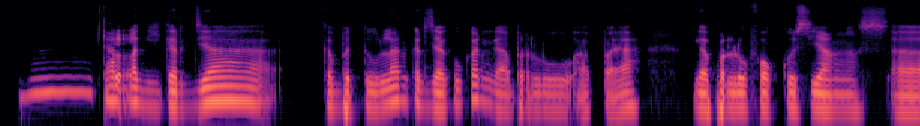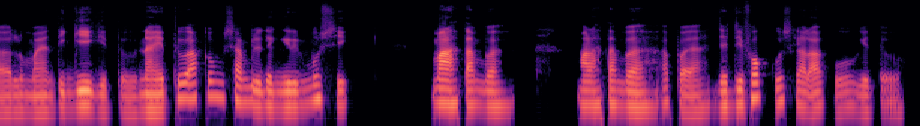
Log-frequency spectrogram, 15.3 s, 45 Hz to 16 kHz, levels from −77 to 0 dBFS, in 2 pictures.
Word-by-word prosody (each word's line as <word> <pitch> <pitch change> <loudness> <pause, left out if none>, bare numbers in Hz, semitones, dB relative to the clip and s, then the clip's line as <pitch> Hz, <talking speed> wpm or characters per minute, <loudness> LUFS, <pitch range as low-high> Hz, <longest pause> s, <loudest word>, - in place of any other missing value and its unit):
Mmm, 220 +3 -8
kalau 145 - +2
lagi 120 -4 -1
kerja? 115 +4 +1 0.9
Kebetulan 110 +5 -2
kerjaku 110 0 -1
kan 155 -1 0
nggak 105 -5 -3
perlu, 105 -1 -5 0.3
apa - - -8
ya, 110 - 0 0.5
nggak 105 -3 +1
perlu 110 0 +2 0.2
fokus 105 -1 -1 0.2
yang 100 -1 +1 0.2
s - - -8 0.2
eee, 90 -1 0
lumayan 95 -1 -1
tinggi 110 +2 +2 0.2
gitu. 95 0 -9 0.2
Nah 100 0 +6
itu, 135 - -5
aku 175 - -2 0.2
sambil 135 -5 +3
dengerin 115 +1 +2
musik. 120 -7 -2 0.7
Malah 130 -1 +11
tambah 120 -1 +4 0.7
malah 120 0 +4
tambah, 115 -2 +4 0.2
apa 130 - -4
ya, - - -1 0.2
jadi 115 +2 +1
fokus 170 -4 +2
kalau 115 -2 +4
aku, 105 -3 -9 0.2
gitu. 95 - -7
115 Hz, 145 wpm, -26 LUFS, 105-130 Hz, 0.9 s, Malah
